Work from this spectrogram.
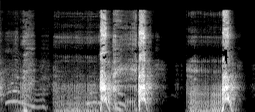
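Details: A Corgi barks and growls persistently to cut into its owners' cheerful conversation; three sharp barks near the middle and end, mixed with rising whiny growls and a man's voice calmly reassuring it in Japanese.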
